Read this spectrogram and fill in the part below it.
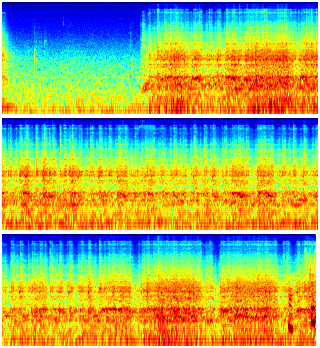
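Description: A quilting sewing machine stitches steadily and continuously after a quiet start, its mechanical whir holding an even, busy rhythm close by; a person talks over it at times.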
